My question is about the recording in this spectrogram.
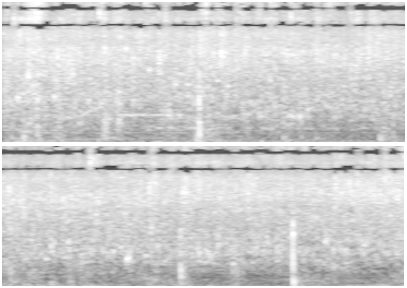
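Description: Water trickling and running over rocks in a rocky gorge: a steady, soft wash, with a few faint clicks.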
